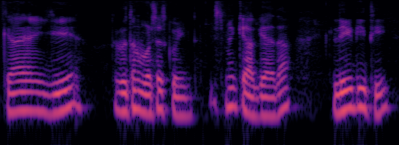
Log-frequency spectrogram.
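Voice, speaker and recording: A man lectures on law in a relaxed, informal way, walking through cases step by step and repeating phrases to make them stick. His voice is very dark and mellow, sitting at an ordinary middle pitch. He drops English legal terms into his talk as he explains. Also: moderate pace. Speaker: law tutor.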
